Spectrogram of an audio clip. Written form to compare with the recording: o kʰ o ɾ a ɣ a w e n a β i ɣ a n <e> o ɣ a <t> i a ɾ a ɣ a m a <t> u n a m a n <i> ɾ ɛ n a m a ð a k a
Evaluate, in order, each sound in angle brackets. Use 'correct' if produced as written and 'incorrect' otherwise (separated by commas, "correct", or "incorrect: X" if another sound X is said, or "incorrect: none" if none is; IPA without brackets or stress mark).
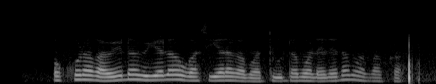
incorrect: a, incorrect: s, correct, incorrect: ɛ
